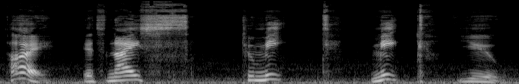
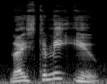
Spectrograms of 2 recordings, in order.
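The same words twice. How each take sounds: First: Slow, over-enunciated greeting, each word separate; careful greeting. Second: Said in the usual way. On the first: Shown as a demonstration. Coaching men to greet someone, slow exaggerated diction. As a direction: spell out "Hi, it's nice to meet you" word by word, very slowly. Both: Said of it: "And it comes out in one roll".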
